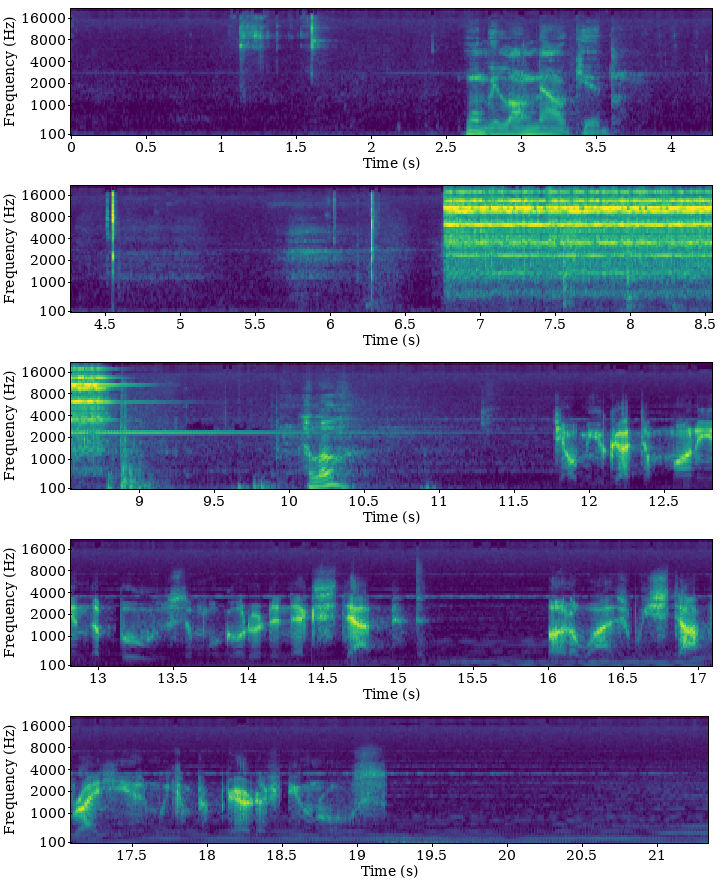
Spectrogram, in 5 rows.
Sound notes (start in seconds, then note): 6.4 ringing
